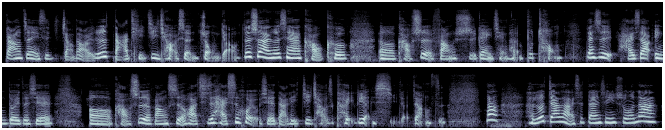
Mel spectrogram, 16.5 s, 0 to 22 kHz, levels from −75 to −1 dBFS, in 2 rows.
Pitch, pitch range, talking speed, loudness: 225 Hz, 200-255 Hz, 325 characters per minute, -17 LUFS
